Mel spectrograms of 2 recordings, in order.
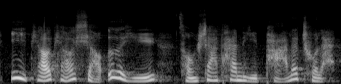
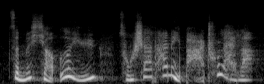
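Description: First: Said in the usual way. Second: Higher-pitched wondering question; puzzled surprise. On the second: A narrator's reading. Turtle mother sees baby crocodiles hatch, puzzled surprise. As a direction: ask it in mild, puzzled amazement.

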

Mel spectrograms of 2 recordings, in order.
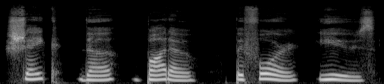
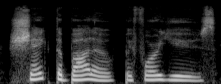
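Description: First: Slow read. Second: Said in the usual way. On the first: Shown as a demonstration. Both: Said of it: "好，慢慢来读".

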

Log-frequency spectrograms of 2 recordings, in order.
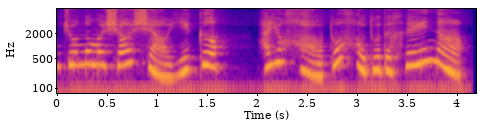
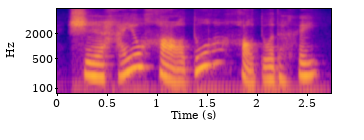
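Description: First: High, small scared cub voice; a worried little cub pleading; little bear voice. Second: Said in the usual way. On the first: Acted.

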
